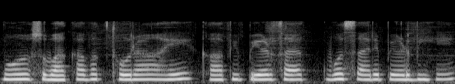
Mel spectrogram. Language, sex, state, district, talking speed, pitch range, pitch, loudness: Hindi, female, Madhya Pradesh, Bhopal, 195 wpm, 225-235 Hz, 230 Hz, -14 LUFS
